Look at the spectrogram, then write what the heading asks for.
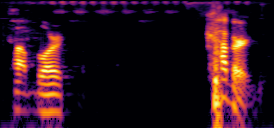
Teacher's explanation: we commonly don't even pronounce the p well it's very difficult if not impossible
